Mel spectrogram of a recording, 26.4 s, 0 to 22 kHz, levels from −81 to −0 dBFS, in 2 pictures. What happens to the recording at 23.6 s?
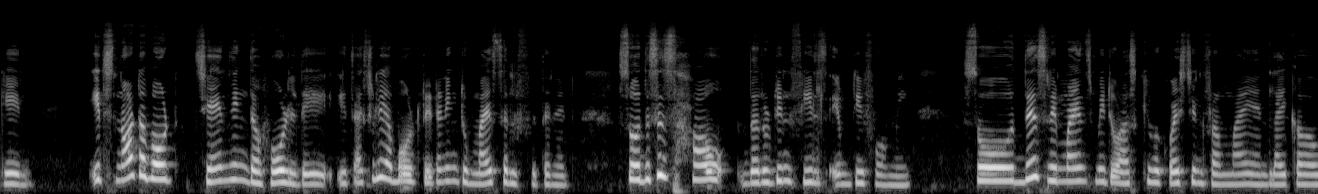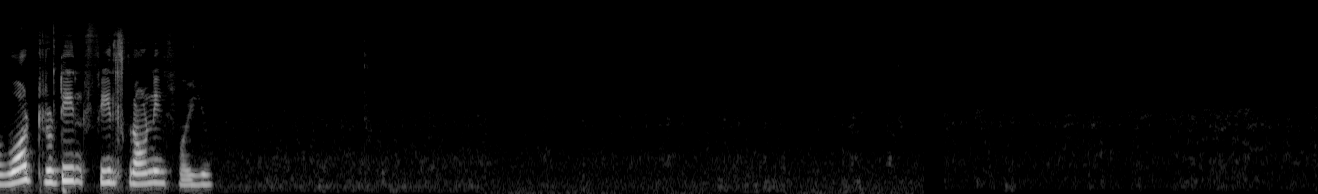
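At 23.6 s the audio is inside an input switched to a poorer device, running from 22.42 s to the end of the clip. It opens with a 200 ms silence, after which the sound is dull and boxy, with nothing above 4.6 kHz, a few decibels quieter, and over a faint new noise floor. That abrupt change in bandwidth, level and background is what you hear when a recording likely jumps mid-take to a narrower second microphone or a headset's call profile.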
